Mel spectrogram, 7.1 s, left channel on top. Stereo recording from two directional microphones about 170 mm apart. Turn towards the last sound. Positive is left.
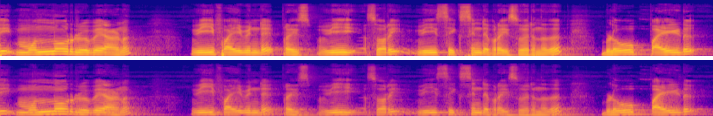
turn(degrees=35)  # may be behind; listen again after turning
